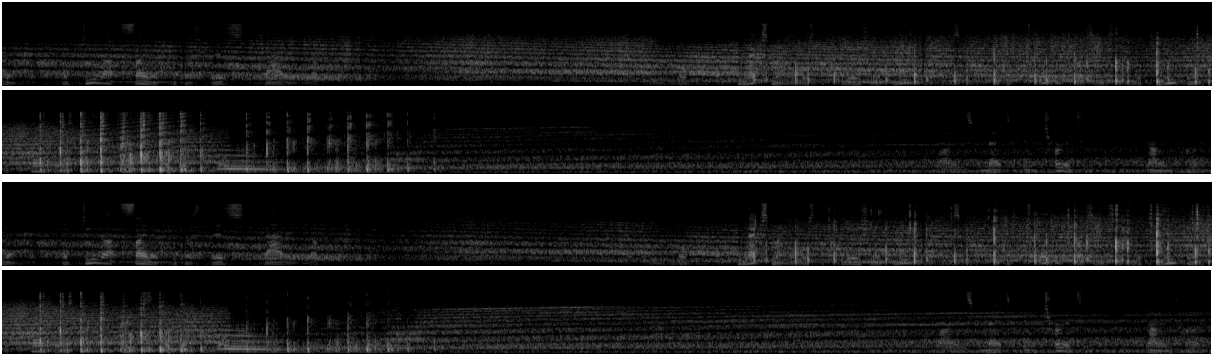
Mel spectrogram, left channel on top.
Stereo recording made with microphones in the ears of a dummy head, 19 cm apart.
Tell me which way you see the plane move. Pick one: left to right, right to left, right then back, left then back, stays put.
left to right.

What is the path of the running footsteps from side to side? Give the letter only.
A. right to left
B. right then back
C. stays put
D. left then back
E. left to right
A.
